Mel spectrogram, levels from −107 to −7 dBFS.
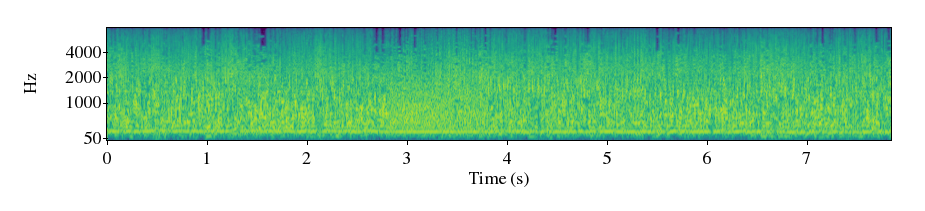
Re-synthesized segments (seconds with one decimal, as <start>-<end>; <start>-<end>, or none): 0.0-2.8; 3.8-7.8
